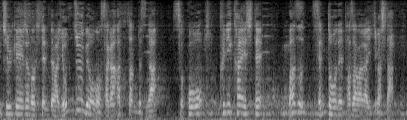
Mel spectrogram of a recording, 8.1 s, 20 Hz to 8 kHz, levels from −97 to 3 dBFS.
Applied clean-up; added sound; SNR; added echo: neural separator model SepFormer DNS4.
